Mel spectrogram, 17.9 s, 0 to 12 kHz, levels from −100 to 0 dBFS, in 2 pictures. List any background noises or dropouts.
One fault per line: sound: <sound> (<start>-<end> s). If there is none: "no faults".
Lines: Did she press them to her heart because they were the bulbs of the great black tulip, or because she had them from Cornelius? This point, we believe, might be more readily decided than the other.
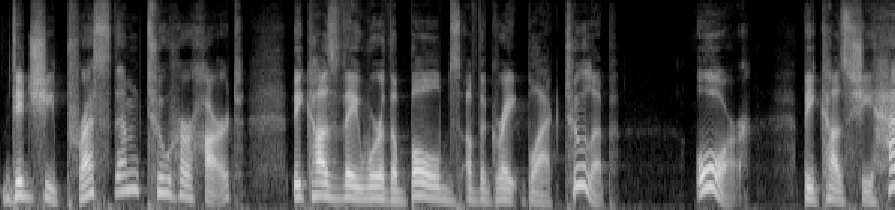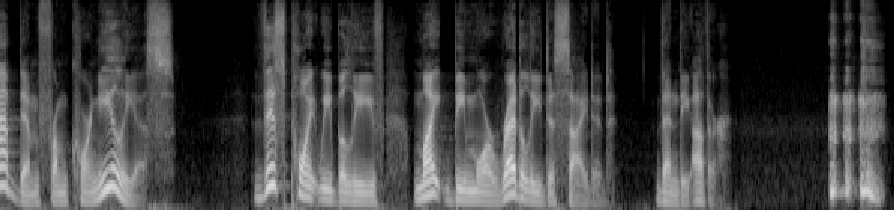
sound: throat clearing (17.2-17.8 s)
